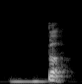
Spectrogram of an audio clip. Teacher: the sound of the English letter B, b, is a labial stop.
